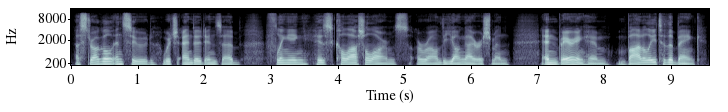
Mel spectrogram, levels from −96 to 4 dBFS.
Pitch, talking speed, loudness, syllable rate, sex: 120 Hz, 140 wpm, -19 LUFS, 4.1 syllables/s, male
